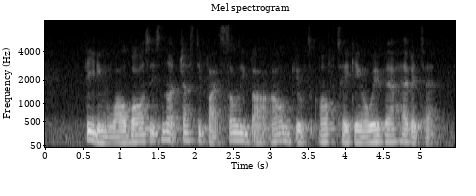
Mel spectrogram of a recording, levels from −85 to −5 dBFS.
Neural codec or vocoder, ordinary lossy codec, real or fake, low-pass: none; none; real; 7.2 kHz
